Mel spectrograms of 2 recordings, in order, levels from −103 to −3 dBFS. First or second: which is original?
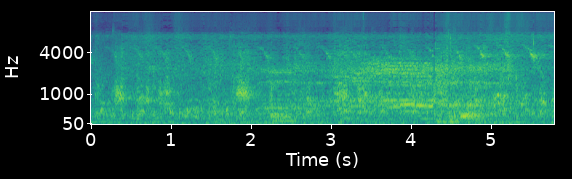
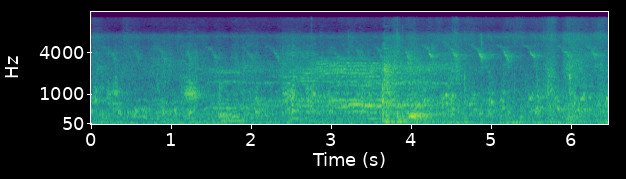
second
